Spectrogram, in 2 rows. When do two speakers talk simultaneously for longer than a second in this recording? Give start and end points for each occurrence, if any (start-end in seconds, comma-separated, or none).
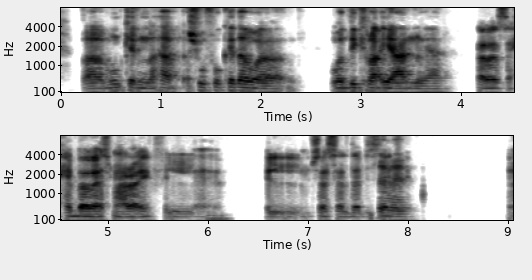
none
